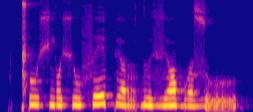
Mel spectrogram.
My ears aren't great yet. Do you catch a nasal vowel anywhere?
no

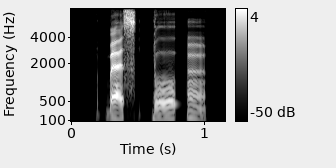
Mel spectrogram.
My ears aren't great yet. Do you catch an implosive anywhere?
yes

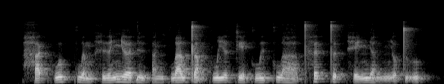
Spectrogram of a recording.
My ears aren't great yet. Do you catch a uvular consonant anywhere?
no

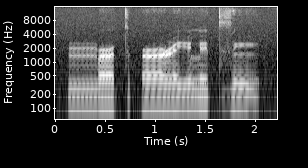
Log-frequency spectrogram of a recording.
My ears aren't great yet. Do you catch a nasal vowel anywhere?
yes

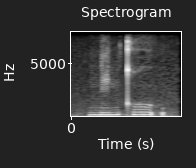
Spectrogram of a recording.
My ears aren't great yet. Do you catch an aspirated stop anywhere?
yes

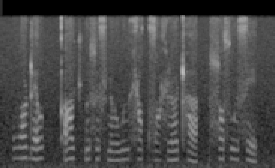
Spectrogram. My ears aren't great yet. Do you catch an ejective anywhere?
yes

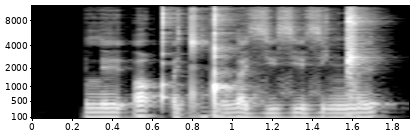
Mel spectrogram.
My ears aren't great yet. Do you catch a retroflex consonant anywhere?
no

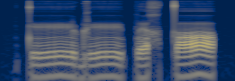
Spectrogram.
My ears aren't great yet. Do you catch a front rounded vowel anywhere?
yes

